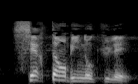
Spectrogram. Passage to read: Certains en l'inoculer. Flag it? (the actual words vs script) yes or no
no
